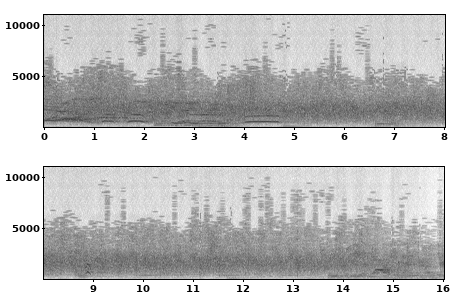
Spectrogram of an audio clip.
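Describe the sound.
A concert crowd claps and cheers steadily as a band is introduced, a dense roar of applause broken by scattered shouts and whoops, loudest in the first few seconds before settling into sustained clapping.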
